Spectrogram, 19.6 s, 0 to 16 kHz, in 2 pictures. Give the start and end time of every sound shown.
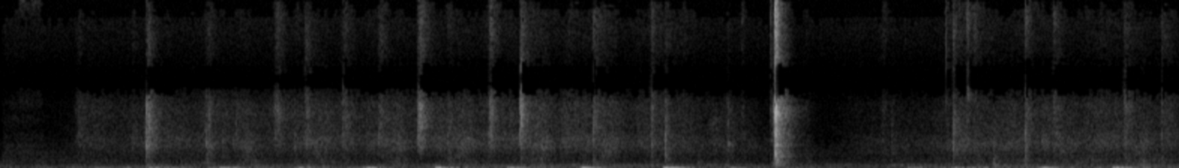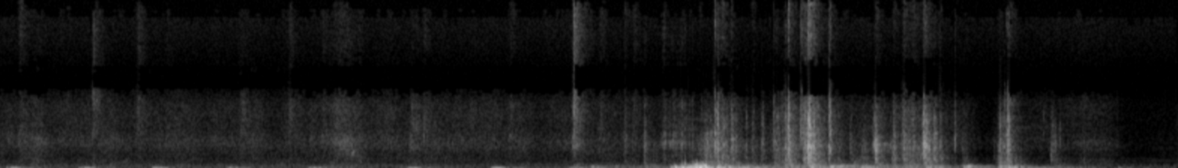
1.1s-6.3s: footsteps
6.3s-6.7s: light switch
7.8s-15.3s: footsteps
15.3s-18.7s: window

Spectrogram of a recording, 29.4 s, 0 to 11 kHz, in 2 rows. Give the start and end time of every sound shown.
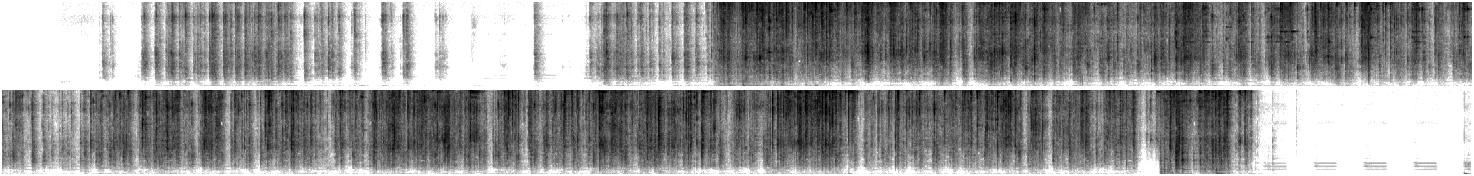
0.9s-1.1s: keyboard typing
1.3s-4.3s: keyboard typing
4.9s-29.4s: phone ringing
5.3s-5.5s: keyboard typing
5.5s-25.8s: keyboard typing
7.1s-27.3s: keys

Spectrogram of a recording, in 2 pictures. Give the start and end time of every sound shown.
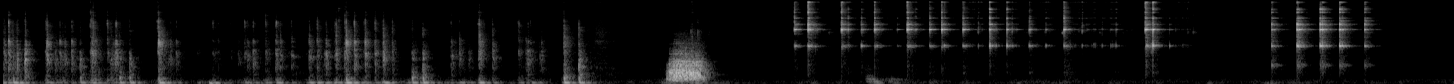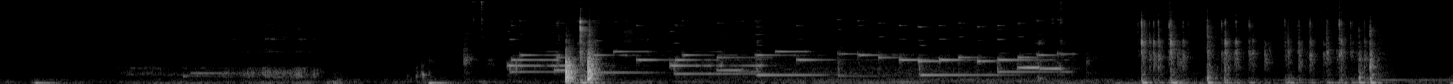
0.0s-6.0s: keyboard typing
6.5s-14.0s: cutlery and dishes
16.5s-17.2s: phone ringing
19.5s-25.4s: phone ringing
19.6s-25.3s: bell ringing
25.8s-28.8s: keyboard typing

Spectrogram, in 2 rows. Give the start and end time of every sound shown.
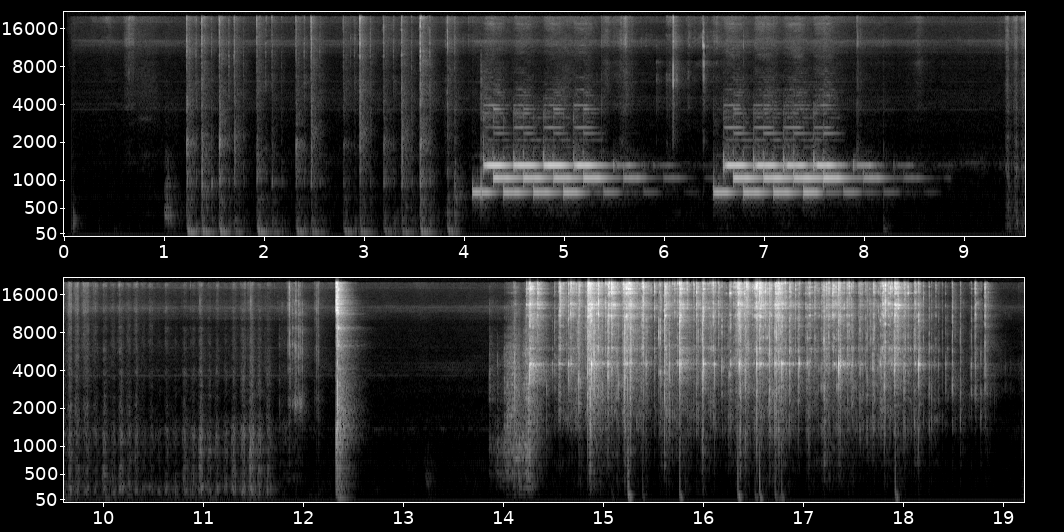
1.0s-4.1s: keyboard typing
4.0s-8.2s: phone ringing
14.0s-19.0s: keys

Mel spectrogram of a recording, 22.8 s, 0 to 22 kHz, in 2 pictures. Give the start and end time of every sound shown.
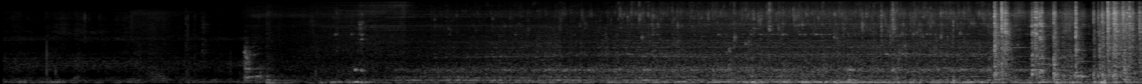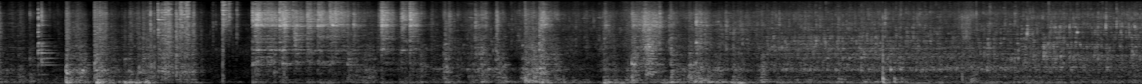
3.4s-22.8s: running water
9.8s-19.6s: cutlery and dishes

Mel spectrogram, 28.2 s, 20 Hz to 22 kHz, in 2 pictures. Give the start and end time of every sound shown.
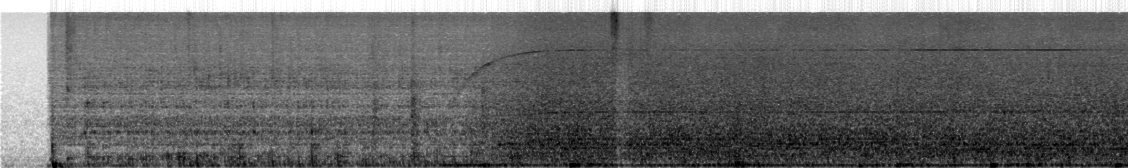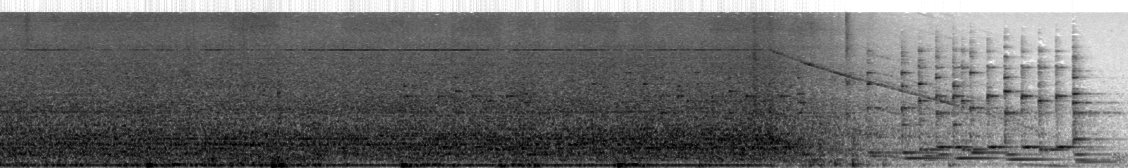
0.6s-17.9s: running water
5.7s-25.0s: vacuum cleaner
19.0s-28.0s: phone ringing

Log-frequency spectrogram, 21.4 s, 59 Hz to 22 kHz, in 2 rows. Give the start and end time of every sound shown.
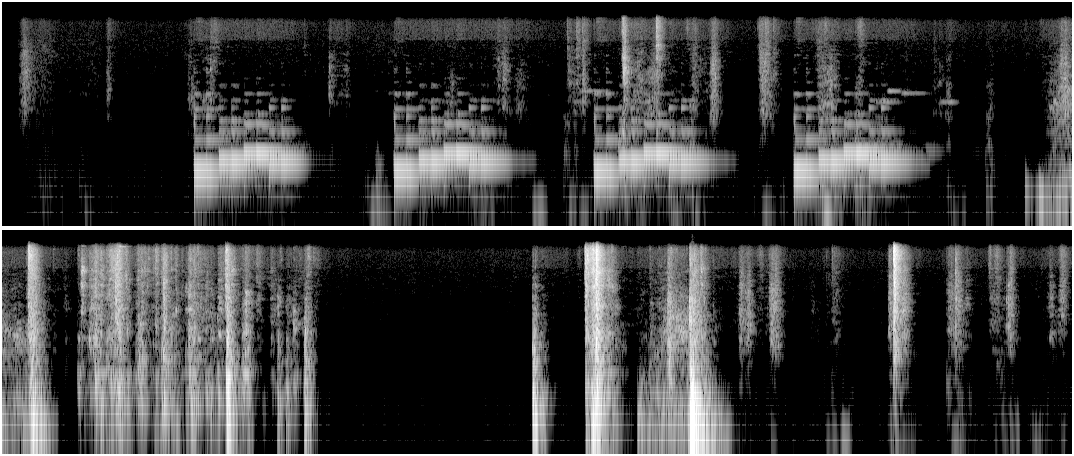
1.8s-9.4s: phone ringing
5.1s-9.2s: footsteps
10.3s-11.3s: wardrobe or drawer
17.0s-18.0s: wardrobe or drawer
19.6s-19.8s: light switch
19.9s-21.4s: footsteps

